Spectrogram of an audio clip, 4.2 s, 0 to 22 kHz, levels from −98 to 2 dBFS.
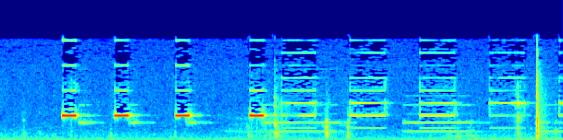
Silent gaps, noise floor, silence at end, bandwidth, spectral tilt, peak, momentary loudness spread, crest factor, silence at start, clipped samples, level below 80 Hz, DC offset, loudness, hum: none; -39 dBFS; 0.15 s; 16.5 kHz; 1.5 dB/octave; -4 dBFS; 18 LU; 20 dB; 0.45 s; under 0.1%; -66 dBFS; under 0.1%; -18 LUFS; none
